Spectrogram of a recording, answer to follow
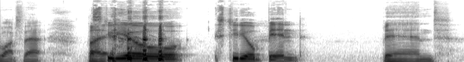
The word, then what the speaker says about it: Bind: Bind. B-I-N-D. I think that's how I pronounce it.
